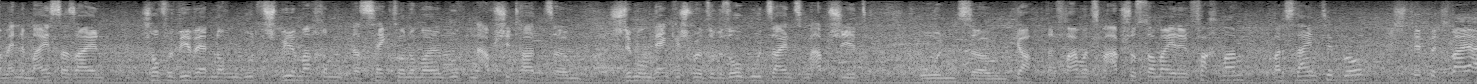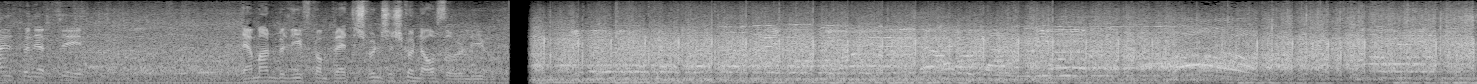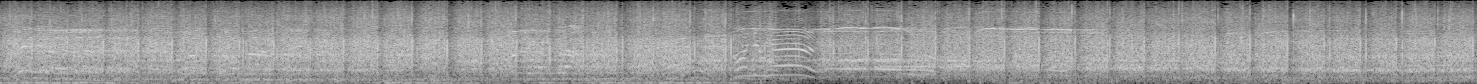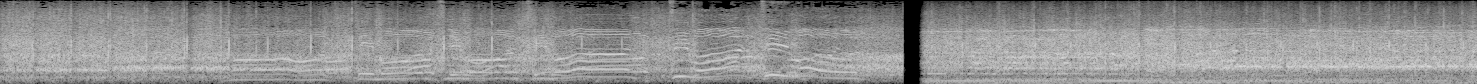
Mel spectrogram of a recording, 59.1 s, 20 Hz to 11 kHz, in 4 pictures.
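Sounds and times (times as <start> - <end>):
crowd cheering: 0.0 - 17.8, 20.1 - 59.0
crowd clapping: 20.1 - 52.4, 53.5 - 59.0
crowd singing and chanting: 40.5 - 59.0.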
